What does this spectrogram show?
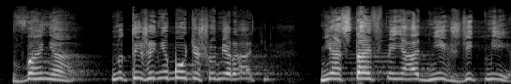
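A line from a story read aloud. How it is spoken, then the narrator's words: Desperate shout. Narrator (Russian): она закричала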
